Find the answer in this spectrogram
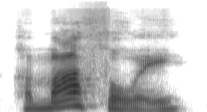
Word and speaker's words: homophily: People tend to engage in what's called, and I Googled the pronunciation, homophily.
